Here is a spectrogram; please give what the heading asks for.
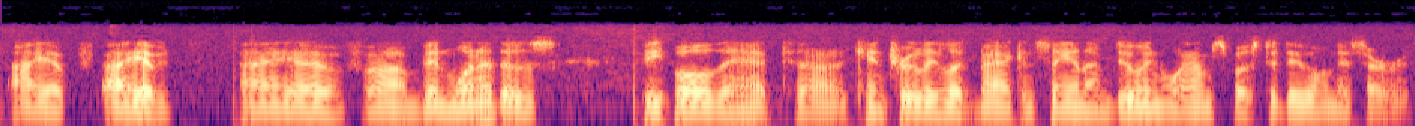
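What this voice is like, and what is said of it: Tennessee Southern American accent. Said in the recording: “As you can tell from my accent, I'm originally from Knoxville, Tennessee”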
